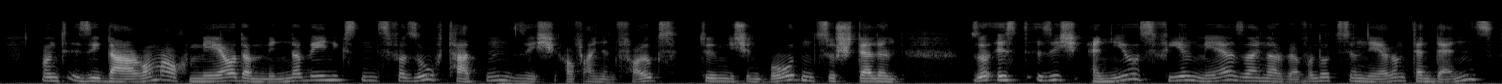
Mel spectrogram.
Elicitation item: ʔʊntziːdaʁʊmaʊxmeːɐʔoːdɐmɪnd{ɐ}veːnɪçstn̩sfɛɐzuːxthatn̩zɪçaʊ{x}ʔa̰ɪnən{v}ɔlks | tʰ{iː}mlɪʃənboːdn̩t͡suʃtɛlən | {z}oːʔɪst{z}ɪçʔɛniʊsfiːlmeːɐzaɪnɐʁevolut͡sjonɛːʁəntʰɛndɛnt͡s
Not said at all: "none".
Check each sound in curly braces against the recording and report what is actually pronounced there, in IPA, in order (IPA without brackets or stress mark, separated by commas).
ɐ, f, f, yː, z, z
